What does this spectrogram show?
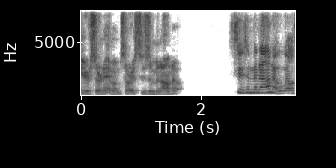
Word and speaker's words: Menanno: I'm sorry, Susan Menanno.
